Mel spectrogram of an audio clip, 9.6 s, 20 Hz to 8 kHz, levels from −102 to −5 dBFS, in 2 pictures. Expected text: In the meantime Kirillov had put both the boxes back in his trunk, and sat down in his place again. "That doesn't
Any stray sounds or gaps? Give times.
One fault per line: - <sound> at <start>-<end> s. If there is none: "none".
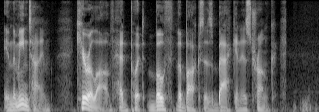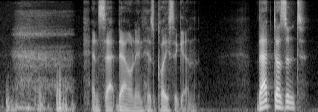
- sigh at 4.4-5.9 s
